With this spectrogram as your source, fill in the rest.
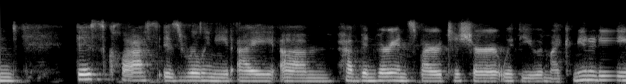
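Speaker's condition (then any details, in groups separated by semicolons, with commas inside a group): No condition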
